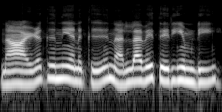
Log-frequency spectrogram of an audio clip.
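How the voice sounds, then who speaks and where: A woman's voice: medium pitch, moderate pace, no echo, studio quality, natural voice. A woman voicing a domineering, possessive young man who speaks firmly and commandingly, sometimes teasing.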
